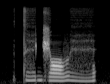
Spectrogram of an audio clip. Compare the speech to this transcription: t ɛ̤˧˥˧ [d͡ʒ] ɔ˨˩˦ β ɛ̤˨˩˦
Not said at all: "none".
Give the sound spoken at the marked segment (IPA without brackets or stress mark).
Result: d͡ʒ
